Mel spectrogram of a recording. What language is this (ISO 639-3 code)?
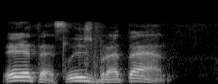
rus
